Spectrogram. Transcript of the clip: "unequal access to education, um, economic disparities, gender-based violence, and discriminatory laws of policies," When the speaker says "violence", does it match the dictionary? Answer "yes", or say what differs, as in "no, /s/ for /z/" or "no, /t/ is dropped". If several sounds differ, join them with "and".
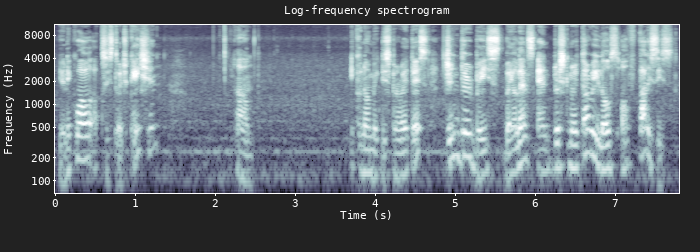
no, /b/ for /v/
